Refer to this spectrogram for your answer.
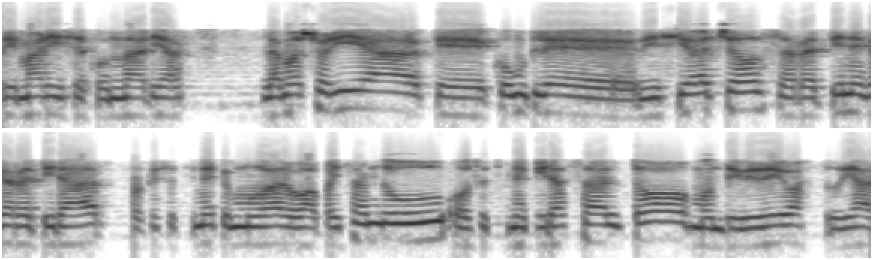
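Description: This man has an unremarkable speaking voice, fairly high in pitch, with fairly even intonation and a fairly slow pace. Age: 20s. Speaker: folk dancer. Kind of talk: interview testimony.

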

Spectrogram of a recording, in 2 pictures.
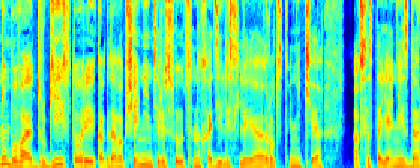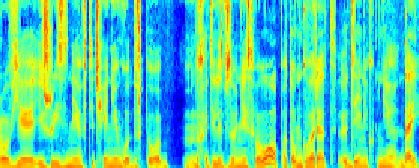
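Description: A woman with a dark, mellow tone and fairly low pitch speaks at a moderate pace, her loudness very even and her pitch varying in an ordinary way. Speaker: radio host. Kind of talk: casual talk show discussion. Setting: radio studio. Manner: animated, playful.

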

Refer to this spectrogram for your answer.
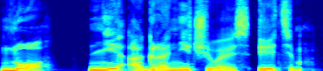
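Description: With very wide pitch swings around a medium pitch, a man is heard in a dry, close recording with no echo. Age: 50s. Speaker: theatre director and producer. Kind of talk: interview conversation. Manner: animated; repetitive, halting at times.

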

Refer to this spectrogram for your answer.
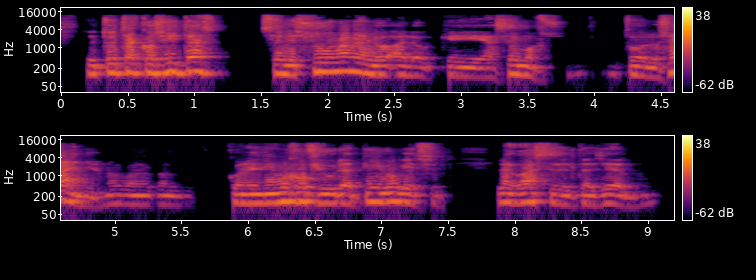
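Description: A man speaks at a medium pitch in a dark, mellow tone that is somewhat breathy. His pitch swings very widely. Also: moderate pace. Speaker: cartoonist and drawing teacher. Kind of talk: interview.

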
